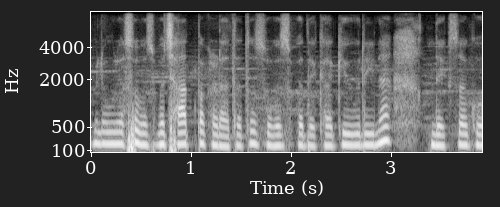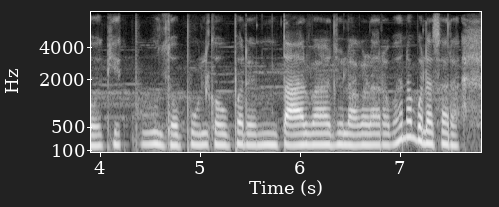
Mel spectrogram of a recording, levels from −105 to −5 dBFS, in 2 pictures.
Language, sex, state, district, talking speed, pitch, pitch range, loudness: Marwari, female, Rajasthan, Churu, 155 wpm, 185 Hz, 180-195 Hz, -18 LUFS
